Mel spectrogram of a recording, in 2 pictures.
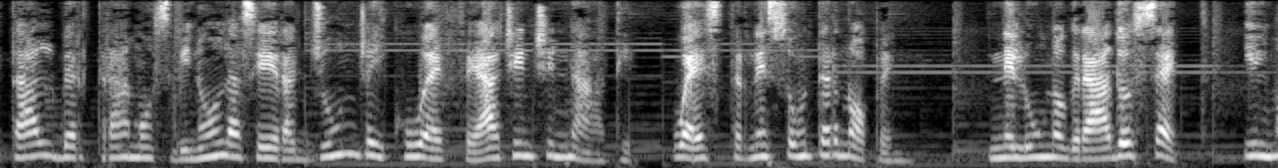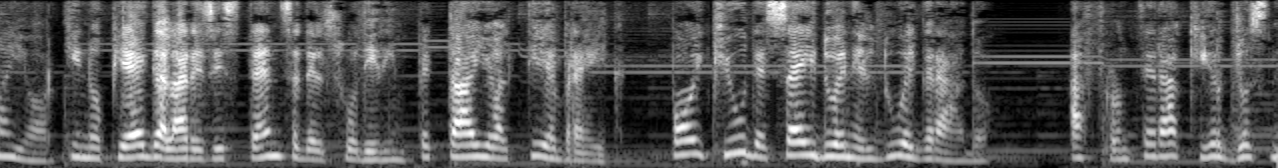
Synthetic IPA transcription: t̪albeɾt̪ɾamosvinɔlaseɾad͡ʒːund͡ʒeikuɛfːeat͡ʃiint͡ʃinːaːt̪i | wɛst̪eɾnesunt̪eɾnɔːpen | nelunoɡɾaːd̪osɛt̪ː | ilmajɔrkinopjɛːɡalaɾezist̪ɛnt̪sad̪elsuod̪iɾimpet̪ːajoalt̪iebɾɛjk | pɔjkjuːd̪esɛjd̪ueneld̪uːeɡɾaːd̪o | afːɾont̪eɾakːird͡ʒos

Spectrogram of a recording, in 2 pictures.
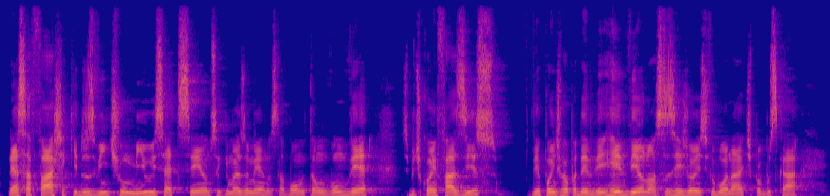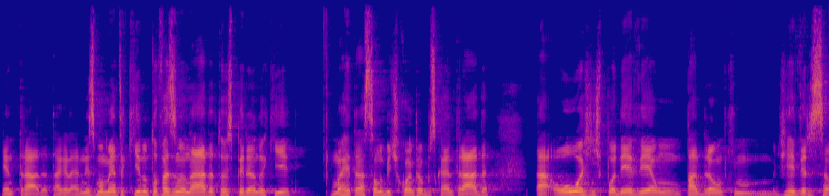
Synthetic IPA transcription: nɛsɐfaʃɐakid̪ʊzvĩnt͡ʃɪũmiwɪsɛt͡ʃɪ̥sẽnt̪ʊzakimajzomẽnʊst̪abõw̃ẽnt̪ɐ̃w̃vɐ̃mʊveɾsɪʊbit͡ʃi̥kõj̃fazisʊ̥ | d̪epojzʒẽt͡ʃɪvajpod̪eveɦeveɾnɔsɐsheʒiõj̃sfiɾbonat͡ʃɪ̥pɾɐbuskaɾ | ẽnt̪ɾad̪ɐt̪aɡalɛ̰ɾɐnesɪmomẽnt̪ʊakinɐ̃w̃t̪oʊfazẽnd̪ʊnad̪ɐt̪oɪspeɾɐ̃nd̪ʊaki | ũmɐɦet̪ɾasɐ̃w̃d̪ʊbit͡ʃi̥kõj̃pɾɐbuskaɾẽnt̪ɾad̪ɐt̪aʔowɐʒẽnt͡ʃɪ̥pod̪eveɾũpad̪ɾɐ̃w̃akʰid͡ʒɪheveɾsɐ̃

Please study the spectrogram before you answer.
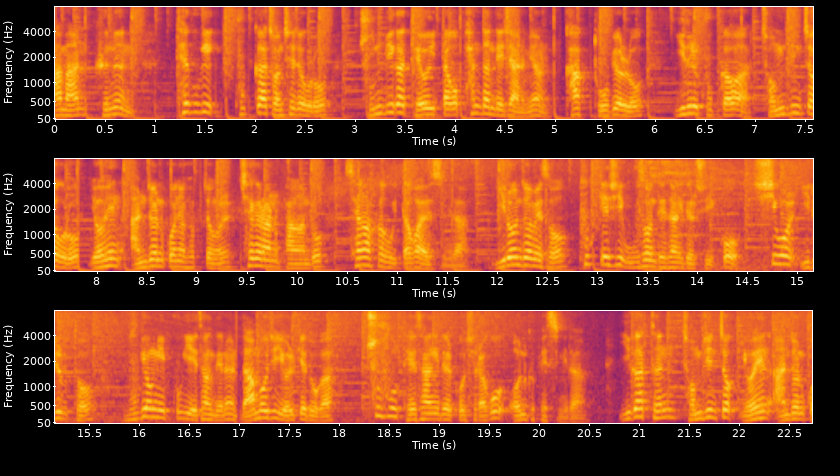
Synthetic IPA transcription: tamankɯnɯntʰe̞ɡuɡikuk̚k͈at͡ɕʌnt͡ɕʰe̞d͡ʑʌɡɯɾot͡ɕunbiɡatwe̞jʌit̚t͈aɡopʰandandwe̞d͡ʑianɯmjʌnkak̚tobjʌɭːoidɯɭkuk̚k͈awat͡ɕʌmd͡ʑint͡ɕ͈ʌɡɯɾojʌɦe̞ŋa̰nd͡ʑʌnk͈wʌɲʌkçjʌp̚t͡ɕ͈ʌŋɯɭt͡ɕʰe̞ɡjʌɾɦanɯnpaŋando | sʰe̞ŋɡakʰaɡoit̚t͈aɡoajʌs͈ɯmɲida̰ | iɾʌnd͡ʑʌme̞sʰʌpʰuk̚k͈e̞ɕ̬ʰius̬ʰʌnte̞sʰaŋidwe̞ɭs͈uit̚k͈oɕʰiwʌɾiɾiɭbutʰʌ | muɡjʌŋip̚k͈uɡije̞sʰaŋdwe̞nɯnːamʌd͡ʑijʌɭk͈e̞doɡa | t͡ɕʰuɦute̞sʰaŋidwe̞ɭk͈ʌɕʰiɾaɡoʔʌnɡɯpʰe̞s͈ɯmɲida̰ | iɡatʰɯnt͡ɕʌmd͡ʑint͡ɕ͈ʌɡjʌɦe̞ŋa̰nd͡ʑʌnk͈

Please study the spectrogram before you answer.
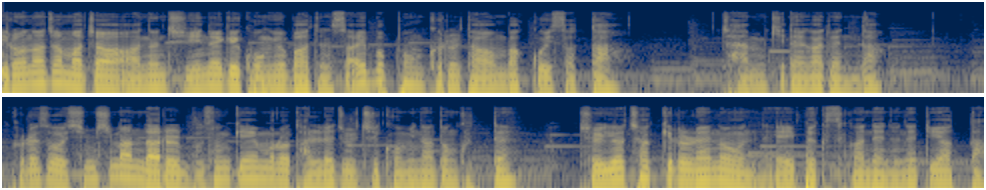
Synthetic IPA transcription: iɾʌnɦad͡ʑamad͡ʑa̰ːnɯnt͡ɕiine̞ɡe̞koŋjobadɯns͈a̰ibʌpʰoŋkʰɯɾɯɭtaɯmbak̚k͈ois͈ʌt̚t͈a | t͡ɕamkide̞ɡadwe̞nda | kɯɾe̞sʰʌɕʰimɕ͈imanːaɾɯɭmusʰunk͈e̞imɯɾotaɭːe̞d͡ʑuɭt͡ɕ͈ikominɦadonkɯt͈e̞ | t͡ɕɯɭɡjʌt͡ɕʰak̚k͈iɾɯɭɸe̞noune̞̰ipʰe̞k̚s͈ɯɡane̞nune̞t͈ɥiʌt̚t͈a

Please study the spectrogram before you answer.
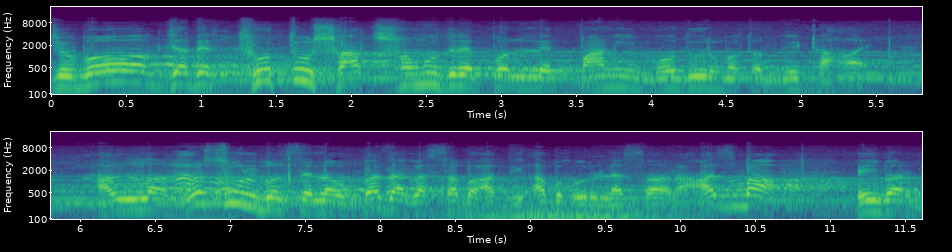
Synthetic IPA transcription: d͡ʒubɔkd͡ʑad̪eɾt̪ʰut̪uʃat̪ʃɔmud̪ɾepolːepanimod̪uɾmɔt̪ɔmiʈʰaɦɔ̰e | ɐ̰lːaɾːəsulbolselawbɐzaɡasɐba̰t̪iʔɐbɦuɾulɐsaɾa̰ʔɐ̰zma | ejbaɾ

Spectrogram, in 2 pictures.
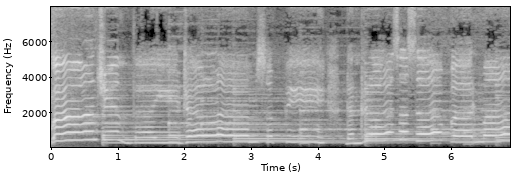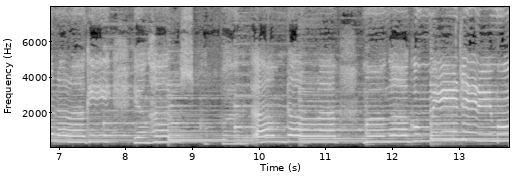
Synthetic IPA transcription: bəɲt͡ʃint̪aidalamsapi | danrasasabərmanalaɡi | jaŋɦaɾuskupədamdalamː | əŋaɡumidiɾimu

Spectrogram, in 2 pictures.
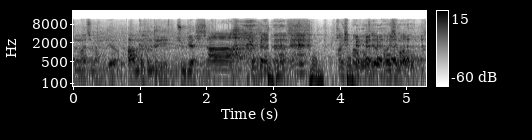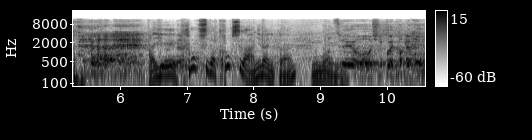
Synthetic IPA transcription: oɦad͡ʑimənande̞jotaɯmtepʰundɯɾit͡ɕumbiɦaɕʰi̥d͡ʑ͈oa | haŋɕʰmaɡoohaŋɕʰimɦaɡo | aiɡe̞kʰɯɾok̚s͈ɯɡakʰɯɾok̚s͈ɯɡaːɲiɾaɲik͈an | joŋɡuaɲeoʌɕʰink͈oemajo

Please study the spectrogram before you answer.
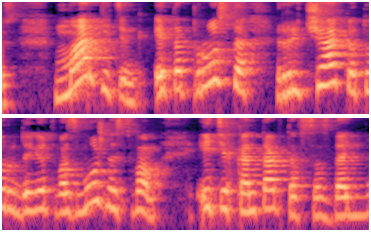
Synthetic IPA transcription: osʲtʲmarkʲɪtʲɪnkɛt̪əpɾo̞st̪ərɨt͡ɕak̚kːɐt̪o̞ɾɨjd̪ɐjo̞t̪vɐzmo̞ʐnəsʲtʲvam | ɛtʲɪxkɐnt̪ak̚t̪əfsɐzd̪at̚ʲb

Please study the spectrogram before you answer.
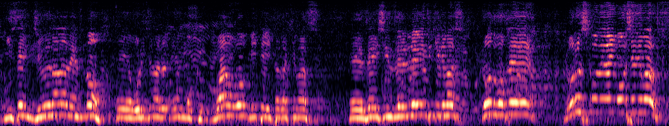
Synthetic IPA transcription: ɲisẽ̞ɲ̟d͡ʑɨːnananẽ̞nːo̞eːo̞ɾʲiʑinaɾɯ̟ẽ̞mːo̞kɯ̟βãɰ̃o̞mʲit̪e̞it̪ad̪akʲimasɨ̥ | eːzẽ̞ɰ̃ɕ̬ĩnd͡zẽ̞nɾe̞ːɲid̪ekʲiɾʲimasɨ̥d̪o̞ːzoɡoseː | jo̞ɾo̞ɕi̥kɯo̞ne̞ɡaimoɕiaɡemasɨ̥

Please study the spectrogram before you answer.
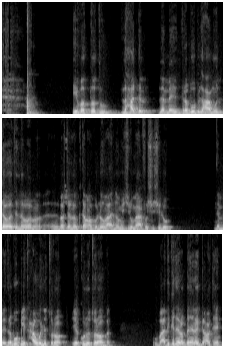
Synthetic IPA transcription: jebɑt̪ˤːet̪ˤuːleħad̪ːlæmːæjed̪ɾˤɑbuːbelʕamuːd̪ːæwːæt̪elːihowːæḛlbæʃɑɾˤlæweɡ̚t̪æmaʕukolːohomʕalæʔenːohomjeʃiluːmæjeʕɾfuːʃeʃiluː | læmːæjed̪ˤɾɑbuːbejet̪ħawːælːet̪ːoɾˤɑːb̚jækuːnut̪oɾˤɑːbæn | wḛbaʕd̪ked̪æɾˤɑbːenɑɾˤæɡːaʕut̪æːni

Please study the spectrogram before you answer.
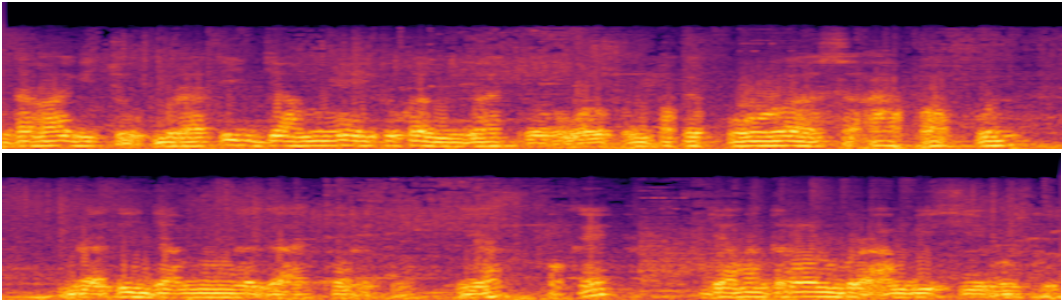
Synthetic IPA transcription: ənt̪aɾalaɡit͡ʃṵbəɾart̪id͡ʒamɲait̪ukalɡəɡat͡ʃɔrwa̰lawpʊnpakɛpolasə̰ʔapapʊn | bəɾart̪id͡ʒamɲaŋɡaɡat͡ʃɔrḭt̪ṵ | jaoke | d͡ʒaŋant̪ərlalubəra̰mbisibɔst̪ṵ

